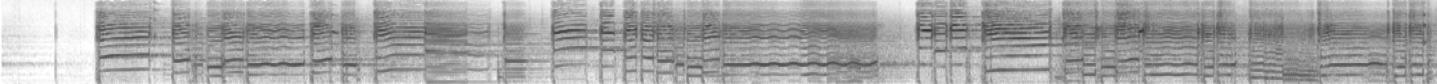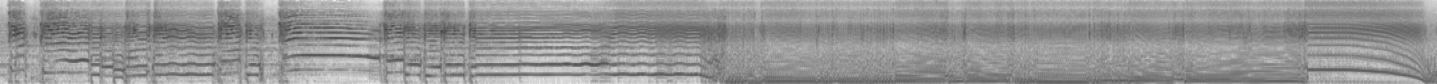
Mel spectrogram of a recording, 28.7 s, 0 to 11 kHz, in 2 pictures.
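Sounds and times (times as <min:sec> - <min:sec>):
octavia pedals: 0:01.0 - 0:28.7.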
